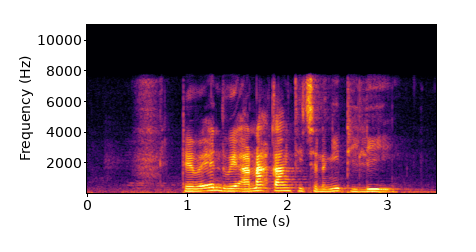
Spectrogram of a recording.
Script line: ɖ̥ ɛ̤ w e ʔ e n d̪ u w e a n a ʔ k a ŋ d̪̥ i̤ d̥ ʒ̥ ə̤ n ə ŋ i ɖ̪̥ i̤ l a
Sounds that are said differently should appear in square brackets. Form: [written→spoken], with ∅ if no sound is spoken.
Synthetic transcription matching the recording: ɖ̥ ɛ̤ w e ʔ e n d̪ u w e a n a ʔ k a ŋ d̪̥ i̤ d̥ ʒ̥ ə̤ n ə ŋ i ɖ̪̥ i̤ l [a→i]

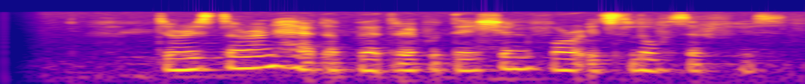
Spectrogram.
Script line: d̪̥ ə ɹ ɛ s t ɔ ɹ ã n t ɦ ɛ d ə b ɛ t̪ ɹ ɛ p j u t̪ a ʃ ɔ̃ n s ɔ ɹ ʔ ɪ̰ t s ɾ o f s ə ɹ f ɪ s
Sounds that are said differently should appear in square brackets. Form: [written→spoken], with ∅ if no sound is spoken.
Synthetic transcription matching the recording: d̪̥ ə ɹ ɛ s t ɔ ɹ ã n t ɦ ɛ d ə b ɛ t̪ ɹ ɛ p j u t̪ [a→e] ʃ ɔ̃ n [s→f] ɔ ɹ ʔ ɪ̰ t s [ɾ→l] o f s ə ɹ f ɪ s

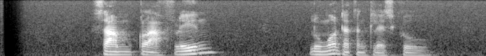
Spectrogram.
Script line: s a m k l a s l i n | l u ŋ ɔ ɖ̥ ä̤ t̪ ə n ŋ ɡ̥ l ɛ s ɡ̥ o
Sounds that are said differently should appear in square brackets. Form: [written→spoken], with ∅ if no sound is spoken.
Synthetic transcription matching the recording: s a m k l a [s→f] l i n | l u ŋ ɔ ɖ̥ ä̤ t̪ ə [n→∅] ŋ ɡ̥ l ɛ s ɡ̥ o

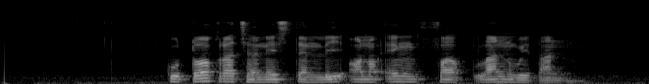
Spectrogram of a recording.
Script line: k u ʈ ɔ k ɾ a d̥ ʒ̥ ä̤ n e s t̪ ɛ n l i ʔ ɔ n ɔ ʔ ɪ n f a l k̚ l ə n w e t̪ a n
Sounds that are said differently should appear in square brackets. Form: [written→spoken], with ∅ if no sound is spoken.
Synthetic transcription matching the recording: k u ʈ ɔ k ɾ a d̥ ʒ̥ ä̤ n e s t̪ ɛ n l i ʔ ɔ n ɔ ʔ ɪ [n→ŋ] f a l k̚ l [ə→a] n w e t̪ a n

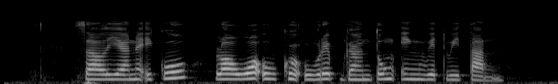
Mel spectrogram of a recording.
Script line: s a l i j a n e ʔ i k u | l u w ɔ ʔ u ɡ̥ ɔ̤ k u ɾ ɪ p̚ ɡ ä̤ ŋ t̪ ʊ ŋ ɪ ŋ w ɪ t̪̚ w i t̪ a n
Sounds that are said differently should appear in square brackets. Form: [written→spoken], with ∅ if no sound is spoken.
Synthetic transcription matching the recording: s a l i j a n e ʔ i k u | l [u→ɔ] w ɔ ʔ u ɡ̥ ɔ̤ [k→ʔ] u ɾ ɪ p̚ ɡ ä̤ [ŋ→n] t̪ ʊ ŋ ɪ ŋ w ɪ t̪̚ w i t̪ a n

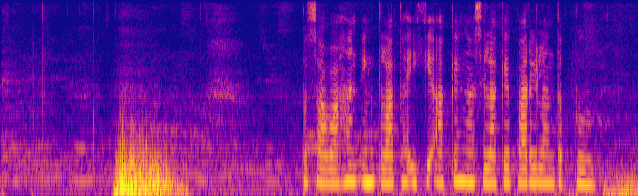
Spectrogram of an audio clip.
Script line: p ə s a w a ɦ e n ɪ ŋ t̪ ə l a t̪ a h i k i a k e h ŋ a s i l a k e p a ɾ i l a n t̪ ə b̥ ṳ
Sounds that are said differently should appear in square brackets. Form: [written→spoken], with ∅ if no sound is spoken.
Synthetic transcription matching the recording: p ə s a w a ɦ [e→a] n ɪ ŋ t̪ ə l a t̪ a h i k i a k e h ŋ a s i l a k e p a ɾ i l a n t̪ ə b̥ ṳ

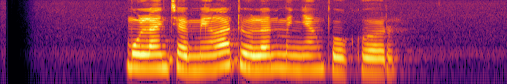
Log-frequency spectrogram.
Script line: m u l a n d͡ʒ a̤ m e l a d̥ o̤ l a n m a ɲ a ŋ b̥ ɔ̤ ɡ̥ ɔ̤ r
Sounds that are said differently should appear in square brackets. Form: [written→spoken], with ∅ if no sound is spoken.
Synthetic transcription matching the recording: m u l a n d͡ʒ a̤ m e l a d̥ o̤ l a n m [a→ə] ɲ a ŋ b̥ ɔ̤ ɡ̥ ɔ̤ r

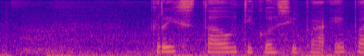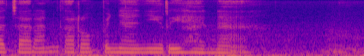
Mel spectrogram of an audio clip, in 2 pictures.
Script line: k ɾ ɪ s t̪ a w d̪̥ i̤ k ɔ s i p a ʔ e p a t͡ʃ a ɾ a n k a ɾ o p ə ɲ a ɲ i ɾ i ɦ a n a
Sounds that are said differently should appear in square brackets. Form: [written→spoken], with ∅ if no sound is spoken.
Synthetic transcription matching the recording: k ɾ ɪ s t̪ a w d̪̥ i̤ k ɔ s i p a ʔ e p a t͡ʃ a ɾ a n k a ɾ o p ə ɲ a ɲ i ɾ i ɦ a n a

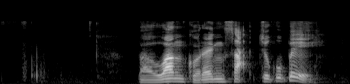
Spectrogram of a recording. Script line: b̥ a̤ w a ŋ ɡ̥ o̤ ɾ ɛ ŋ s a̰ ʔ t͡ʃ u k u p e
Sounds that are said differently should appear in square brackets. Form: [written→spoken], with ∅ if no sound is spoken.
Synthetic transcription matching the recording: b̥ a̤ w a ŋ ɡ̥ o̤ ɾ ɛ ŋ s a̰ ʔ t͡ʃ u k u p e

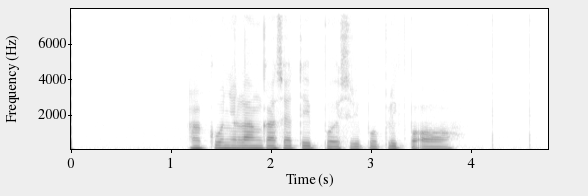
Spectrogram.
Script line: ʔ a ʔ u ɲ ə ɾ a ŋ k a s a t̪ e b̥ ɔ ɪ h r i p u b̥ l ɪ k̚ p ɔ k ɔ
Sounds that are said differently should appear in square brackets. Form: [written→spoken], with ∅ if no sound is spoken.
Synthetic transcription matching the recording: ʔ a [ʔ→k] u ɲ ə [ɾ→l] a ŋ k a s [a→ɛ] t̪ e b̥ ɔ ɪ [h→s] r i p u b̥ l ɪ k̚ p ɔ [k→ʔ] ɔ

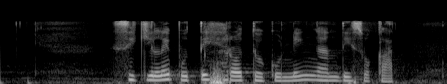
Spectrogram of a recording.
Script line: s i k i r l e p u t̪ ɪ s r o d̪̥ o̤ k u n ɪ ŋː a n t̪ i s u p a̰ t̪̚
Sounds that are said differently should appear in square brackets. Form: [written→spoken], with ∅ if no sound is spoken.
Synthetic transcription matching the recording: s i k i [r→∅] l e p u t̪ ɪ [s→h] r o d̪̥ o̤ k u n ɪ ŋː a n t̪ i s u [p→k] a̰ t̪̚

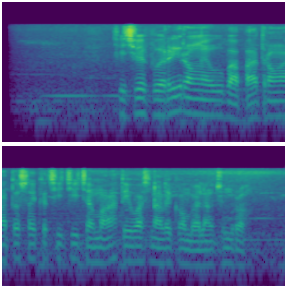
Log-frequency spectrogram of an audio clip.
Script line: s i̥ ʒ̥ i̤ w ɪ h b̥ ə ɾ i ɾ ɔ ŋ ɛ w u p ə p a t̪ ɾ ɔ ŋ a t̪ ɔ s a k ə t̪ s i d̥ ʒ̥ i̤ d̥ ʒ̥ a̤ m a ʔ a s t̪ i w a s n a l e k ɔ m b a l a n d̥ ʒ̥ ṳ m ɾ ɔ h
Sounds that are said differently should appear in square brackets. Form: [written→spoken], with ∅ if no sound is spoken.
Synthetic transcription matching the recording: s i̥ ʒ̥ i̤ w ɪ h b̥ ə ɾ i ɾ ɔ ŋ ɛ w u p [ə→a] p a t̪ ɾ ɔ ŋ a t̪ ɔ s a k ə t̪ s i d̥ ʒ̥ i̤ d̥ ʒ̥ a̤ m a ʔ a [s→h] t̪ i w a s n a l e k ɔ m b a l a [n→ŋ] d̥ ʒ̥ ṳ m ɾ ɔ h

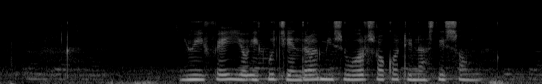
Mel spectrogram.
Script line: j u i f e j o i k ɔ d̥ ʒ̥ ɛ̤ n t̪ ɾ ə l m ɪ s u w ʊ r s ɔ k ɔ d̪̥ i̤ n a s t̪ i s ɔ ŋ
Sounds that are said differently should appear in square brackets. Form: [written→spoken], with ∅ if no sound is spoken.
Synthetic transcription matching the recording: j u i f e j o i k [ɔ→u] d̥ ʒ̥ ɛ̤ n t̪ ɾ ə l m [ɪ→i] s u w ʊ r s ɔ k ɔ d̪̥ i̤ n a s t̪ i s ɔ ŋ

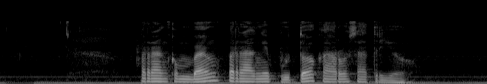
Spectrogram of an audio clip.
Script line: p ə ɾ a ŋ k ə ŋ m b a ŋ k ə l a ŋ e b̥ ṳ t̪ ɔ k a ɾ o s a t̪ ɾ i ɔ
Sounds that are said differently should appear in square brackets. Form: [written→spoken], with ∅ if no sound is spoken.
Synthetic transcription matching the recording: p ə ɾ a ŋ k ə [ŋ→∅] m b a ŋ [k→p] ə [l→ɾ] a ŋ e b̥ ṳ t̪ ɔ k a ɾ o s a t̪ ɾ i ɔ

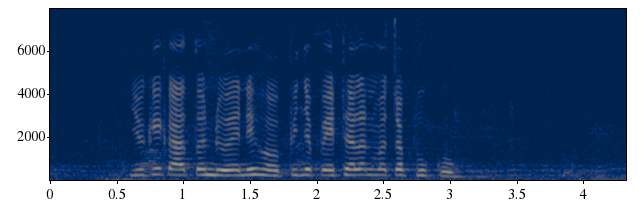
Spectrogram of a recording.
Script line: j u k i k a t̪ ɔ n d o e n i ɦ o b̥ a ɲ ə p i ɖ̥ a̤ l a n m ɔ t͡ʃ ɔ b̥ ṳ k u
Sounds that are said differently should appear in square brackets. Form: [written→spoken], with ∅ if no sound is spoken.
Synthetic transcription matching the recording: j u k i k a t̪ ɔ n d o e n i ɦ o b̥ [a→i] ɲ ə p [i→e] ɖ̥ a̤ l a n m ɔ t͡ʃ ɔ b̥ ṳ k u

